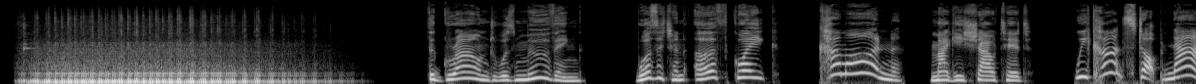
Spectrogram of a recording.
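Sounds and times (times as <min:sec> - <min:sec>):
snowmobile engine rumbling and rattling: 0:00.2 - 0:03.6
speech: 0:04.3 - 0:11.9.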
